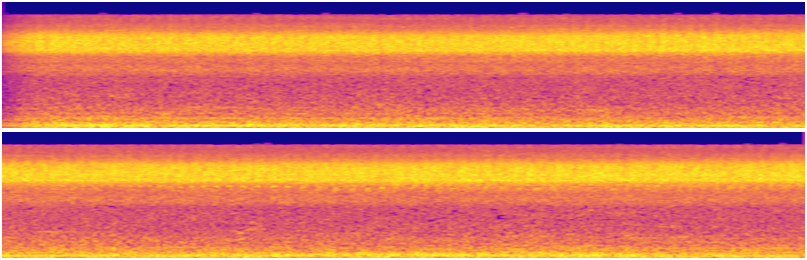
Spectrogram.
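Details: Cicadas in a park in Corfu, Greece, heard from a bench: a dense, unbroken high-pitched shrill chorus holding steady throughout, with faint low background hum.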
